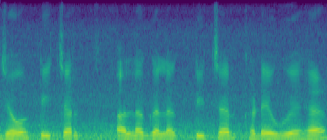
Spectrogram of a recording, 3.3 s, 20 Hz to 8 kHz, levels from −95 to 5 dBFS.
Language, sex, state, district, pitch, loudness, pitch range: Hindi, male, Haryana, Charkhi Dadri, 155 Hz, -13 LUFS, 150-165 Hz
